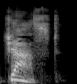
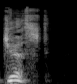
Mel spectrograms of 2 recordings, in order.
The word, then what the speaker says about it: just: When I was just 1 year old, 当我只是，这个 just 就等于 only, 不要念成 just, 要念成 just, 肚子饿的饿饿 just, when I was just 1 year old, 我才一岁的时候就搬到台湾来了。I began to learn English.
